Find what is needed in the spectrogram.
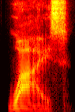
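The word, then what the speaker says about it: whys: to ask so many Wise Wise Wise Wise the sound is wise it rhymes with rise it rhymes with surprise and folks let's take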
